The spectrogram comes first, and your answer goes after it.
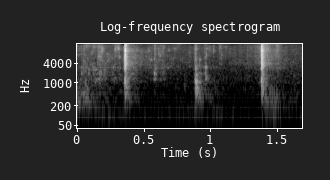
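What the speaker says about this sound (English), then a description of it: "Get distilled water in there." Distilled water is poured into a container, coming as a few quiet splashes and drips spaced about half a second apart.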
